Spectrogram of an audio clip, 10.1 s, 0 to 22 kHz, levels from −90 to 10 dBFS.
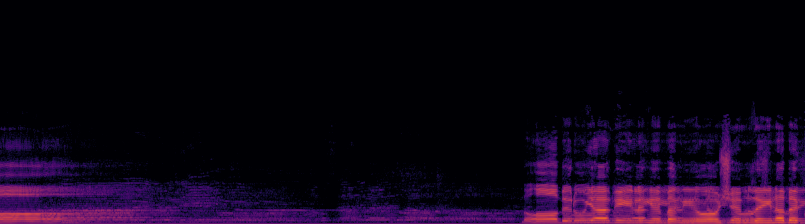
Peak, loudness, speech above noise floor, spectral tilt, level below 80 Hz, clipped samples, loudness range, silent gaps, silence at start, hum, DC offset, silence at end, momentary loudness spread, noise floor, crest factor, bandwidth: -14 dBFS; -33 LUFS; 33 dB; -4 dB/octave; -84 dBFS; under 0.1%; 22 LU; none; 0 s; none; 0.1%; 0 s; 20 LU; -65 dBFS; 22 dB; 11 kHz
